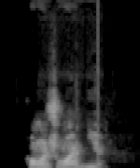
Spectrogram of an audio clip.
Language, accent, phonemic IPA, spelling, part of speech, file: French, Canada, /kɔ̃.ʒwaɲ/, conjoignent, verb, LL-Q150 (fra)-conjoignent.wav
- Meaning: third-person plural present indicative/subjunctive of conjoindre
